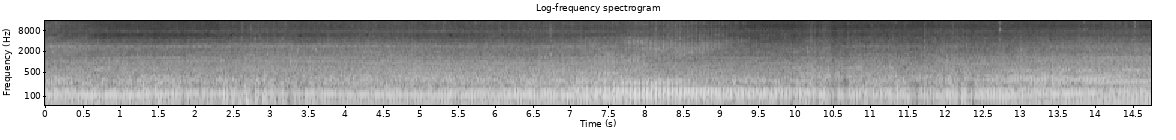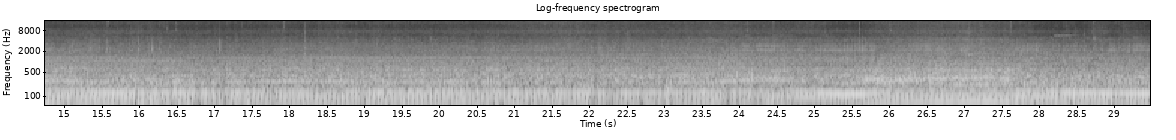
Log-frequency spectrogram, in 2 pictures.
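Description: Small motorcycle engine running steadily at low road speed, with wind and road noise; it swells briefly about eight seconds in.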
